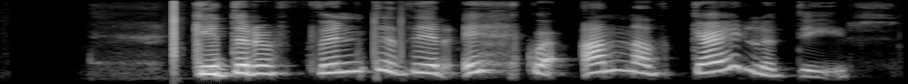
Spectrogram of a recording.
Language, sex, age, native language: Icelandic, other, 12, Icelandic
